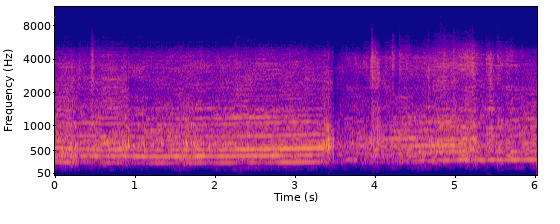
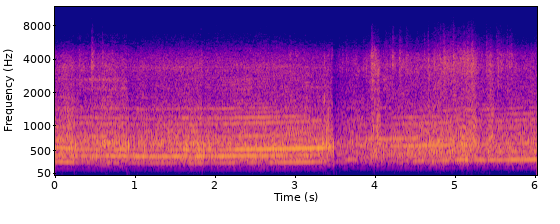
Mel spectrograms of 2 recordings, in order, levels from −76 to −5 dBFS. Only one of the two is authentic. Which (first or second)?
second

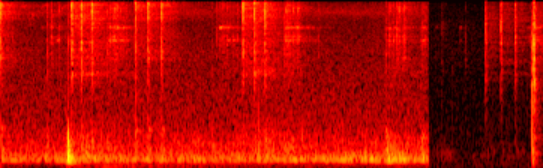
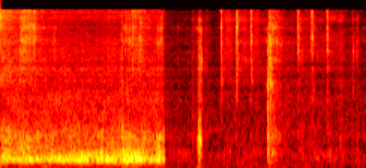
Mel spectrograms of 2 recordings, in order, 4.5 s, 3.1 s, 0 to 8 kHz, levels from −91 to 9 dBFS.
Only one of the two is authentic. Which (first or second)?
first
